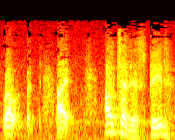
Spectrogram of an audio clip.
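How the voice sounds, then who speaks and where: An actor playing a nervous, suspicious pilot with halting, fretful speech in an old-time radio adventure serial. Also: male voice, mid-range voice, animated, natural voice. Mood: anxious, fearful. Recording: dull, noisy old radio serial recording.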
